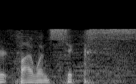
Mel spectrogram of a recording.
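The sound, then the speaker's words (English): A voice imitates the hissing snake from The Jungle Book, with a brief voiced sound at the start and then a long, steady hiss held until the end. “The Snake from Jungle Book.”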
